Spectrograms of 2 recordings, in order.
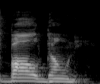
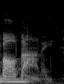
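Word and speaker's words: Baldoni: commented basically saying it's baloni like pepperoni it rhymes with pepperoni you keep saying baldani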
